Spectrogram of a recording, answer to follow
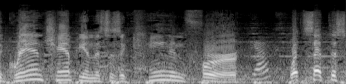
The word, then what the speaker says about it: Canaan: This is a Canaan fir. Yep. What set this apart from all the other trees in the competition? Sometimes pronounced Canaan Oh, fir. Canaan, okay. Canaan is perfectly correct as well.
